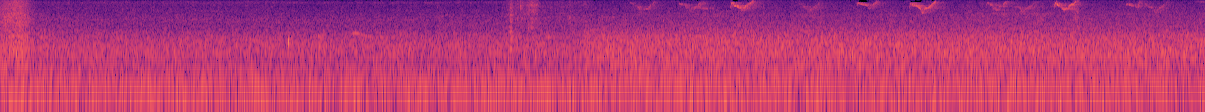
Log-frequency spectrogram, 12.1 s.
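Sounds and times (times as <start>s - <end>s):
steady outdoor hiss: 0.0s - 12.0s
small bird chirping: 5.2s - 12.0s.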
